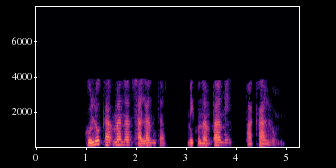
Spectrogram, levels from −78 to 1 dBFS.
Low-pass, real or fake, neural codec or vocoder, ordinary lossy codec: 7.2 kHz; real; none; AAC, 16 kbps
